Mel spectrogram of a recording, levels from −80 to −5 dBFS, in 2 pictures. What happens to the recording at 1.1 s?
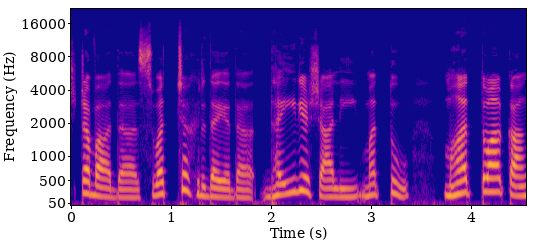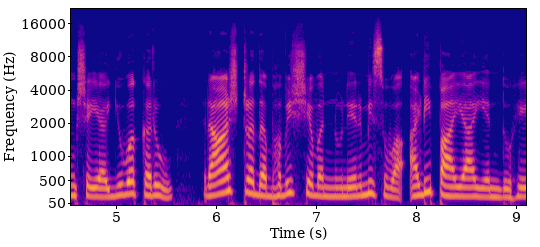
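Nothing goes wrong at 1.1 s: the speech carries on intact through that moment, with no dropout, click or distortion.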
